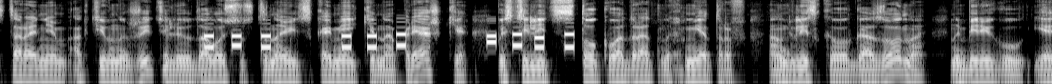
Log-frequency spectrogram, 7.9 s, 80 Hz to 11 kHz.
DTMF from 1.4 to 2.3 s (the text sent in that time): 252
